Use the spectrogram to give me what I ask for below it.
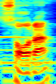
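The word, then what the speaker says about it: そら: also technically uh extended means but yeah the fundamental one is sky accent on the first syllable. So yeah, sora.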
